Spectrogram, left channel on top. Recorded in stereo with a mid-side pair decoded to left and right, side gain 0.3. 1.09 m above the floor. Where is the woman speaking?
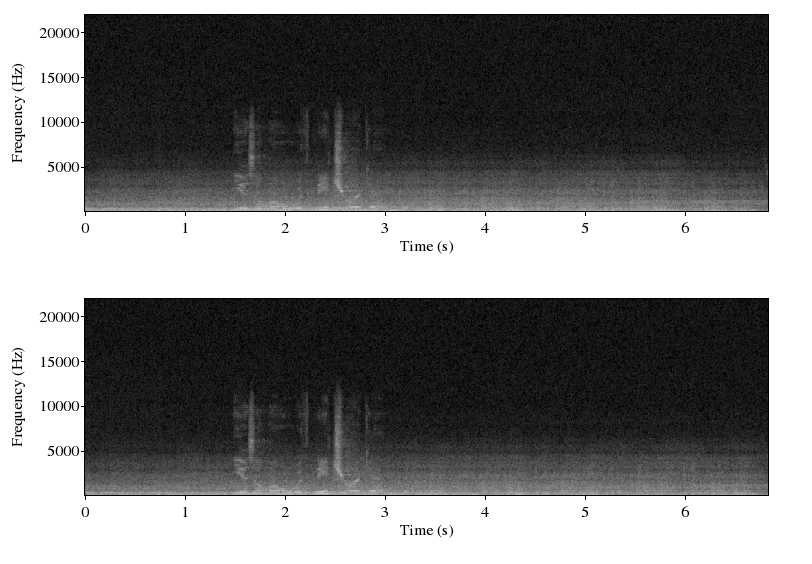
40° right, 1.5 m.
